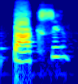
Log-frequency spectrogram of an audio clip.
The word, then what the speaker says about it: táxi: No caso da palavra táxi, sílaba tônica de táxi, tá, penúltima. Terminada em i, acento obrigatório.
